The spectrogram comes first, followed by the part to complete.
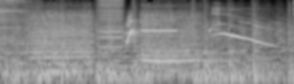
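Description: Cartoon soundtrack music with whistle sound effects: a quick upward whistle about two seconds in, then a brief high held tone, and near the end a long falling whistle.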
